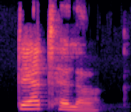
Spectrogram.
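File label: "Teller", German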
